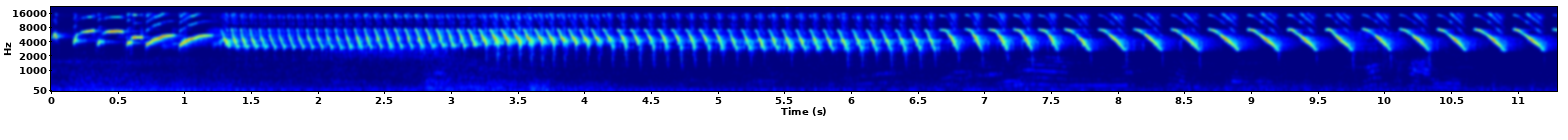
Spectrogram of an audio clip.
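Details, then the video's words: Male canary urging a female toward mating and nest building, singing a sustained high rolling trill that gradually slows into a steady series of distinct sharp repeated notes, about four per second. "اقوى تغريد ذكر الكناري لتجهيز انثى الكناري للتزاوج و تحفّزها على بناء العش"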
